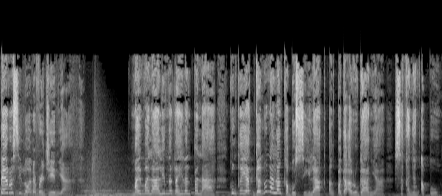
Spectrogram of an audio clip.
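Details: Adult woman narrator; ordinary speech.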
